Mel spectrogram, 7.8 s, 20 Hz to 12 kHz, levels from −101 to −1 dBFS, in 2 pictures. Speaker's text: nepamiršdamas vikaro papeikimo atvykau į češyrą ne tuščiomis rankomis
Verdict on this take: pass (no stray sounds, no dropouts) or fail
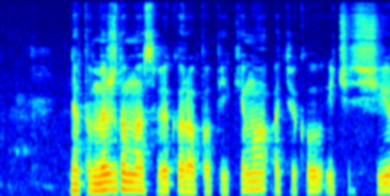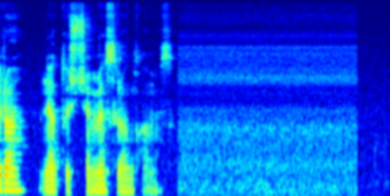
pass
